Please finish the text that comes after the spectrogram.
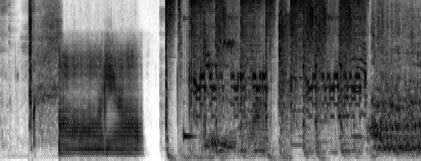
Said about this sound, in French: Car il n'aime pas les lions. Il a peur de se faire manger par les lions, c'est pour ça qu'il n'aime pas ce jingle.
